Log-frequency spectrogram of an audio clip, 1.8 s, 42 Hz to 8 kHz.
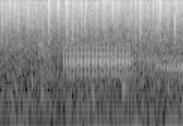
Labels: {"label": "biophony, croak", "recorder": "SoundTrap 500"}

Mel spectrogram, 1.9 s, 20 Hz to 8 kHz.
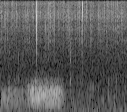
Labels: {"label": "biophony, growl", "recorder": "SoundTrap 600 or HydroMoth"}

